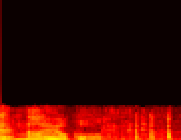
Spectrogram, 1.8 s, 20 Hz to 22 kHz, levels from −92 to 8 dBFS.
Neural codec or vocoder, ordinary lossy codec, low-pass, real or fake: codec, 16 kHz, 4 kbps, FunCodec, trained on LibriTTS, 50 frames a second; none; 5.4 kHz; fake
